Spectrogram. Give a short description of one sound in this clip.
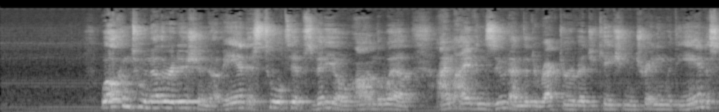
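A man talks calmly and clearly into a close microphone.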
